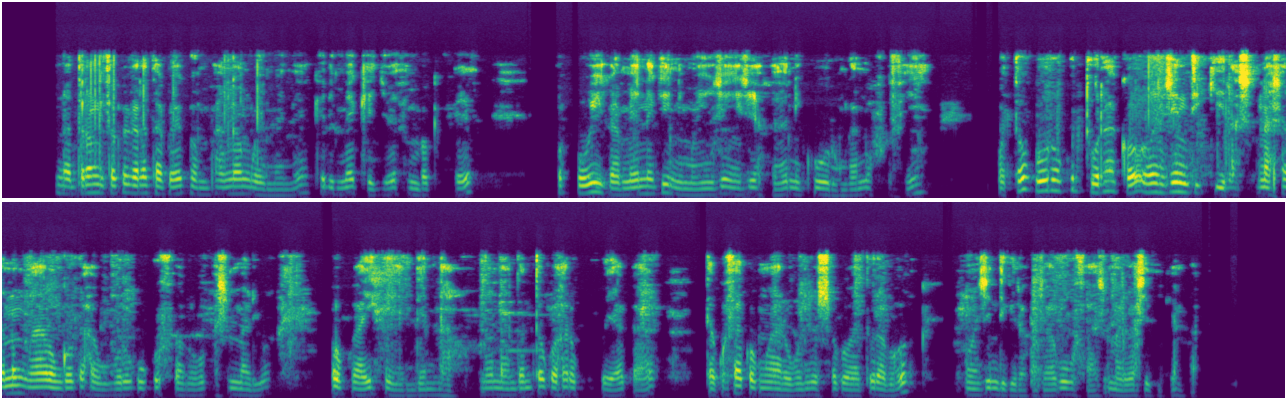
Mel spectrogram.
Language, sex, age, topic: Oshiwambo, male, 25-35, finance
